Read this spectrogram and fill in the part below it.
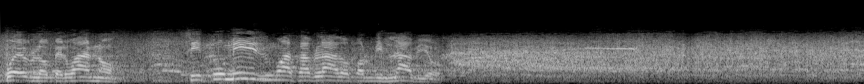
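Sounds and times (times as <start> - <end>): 
speech: 0.1 - 1.3, 1.9 - 4.6
crowd applause: 4.5 - 8.6.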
